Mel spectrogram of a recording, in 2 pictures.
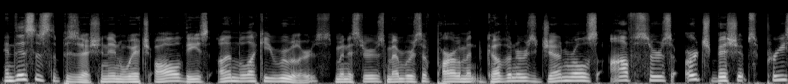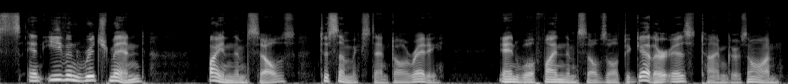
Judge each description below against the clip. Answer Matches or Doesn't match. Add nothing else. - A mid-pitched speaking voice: Doesn't match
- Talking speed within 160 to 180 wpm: Doesn't match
